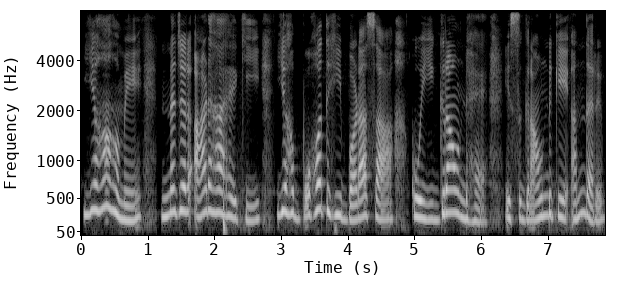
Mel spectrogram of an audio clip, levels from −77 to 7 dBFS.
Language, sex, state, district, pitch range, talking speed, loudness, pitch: Hindi, female, Bihar, West Champaran, 220-295 Hz, 145 wpm, -15 LUFS, 250 Hz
